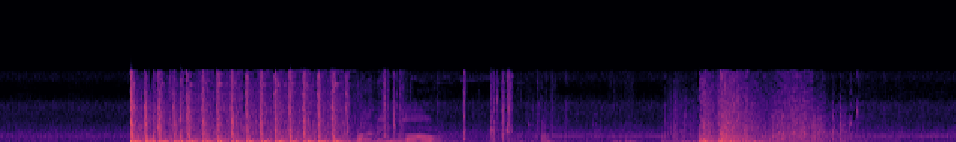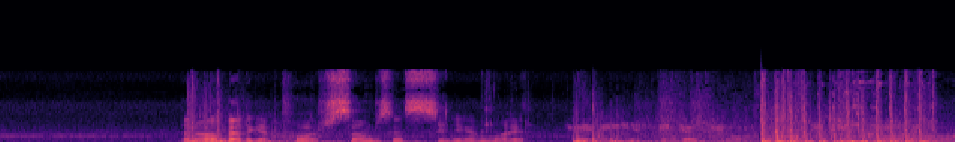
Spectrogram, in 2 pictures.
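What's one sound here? An automatic rifle fires rapid, loud bursts.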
